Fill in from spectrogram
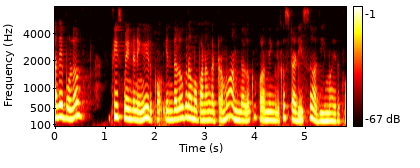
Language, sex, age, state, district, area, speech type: Tamil, female, 45-60, Tamil Nadu, Namakkal, rural, spontaneous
